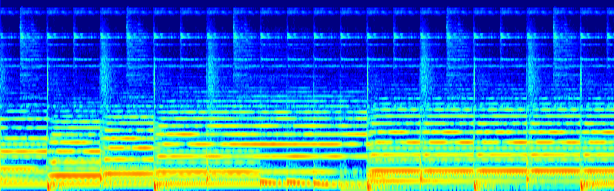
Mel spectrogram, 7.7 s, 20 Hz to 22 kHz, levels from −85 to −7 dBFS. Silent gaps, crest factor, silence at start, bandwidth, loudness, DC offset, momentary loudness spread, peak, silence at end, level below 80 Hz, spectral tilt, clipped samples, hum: none; 14 dB; 0 s; 19.5 kHz; -27 LUFS; under 0.1%; 2 LU; -12 dBFS; 0 s; -44 dBFS; -6 dB/octave; under 0.1%; none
